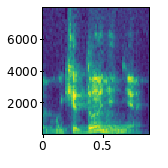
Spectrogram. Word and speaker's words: македоняне: Ну, наверное, правильнее будет ударение все-таки поставить э, македонине.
